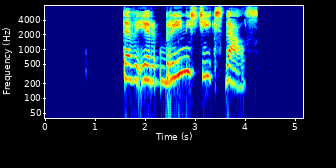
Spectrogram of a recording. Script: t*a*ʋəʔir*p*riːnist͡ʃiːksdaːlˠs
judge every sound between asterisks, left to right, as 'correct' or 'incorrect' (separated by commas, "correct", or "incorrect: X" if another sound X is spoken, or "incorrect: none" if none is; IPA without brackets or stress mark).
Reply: incorrect: ɛ, incorrect: b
